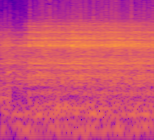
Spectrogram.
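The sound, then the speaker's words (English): Steady, dense mechanical rattling of pneumatic drills hammering away continuously as men work at a construction site with a tall scaffold, loud, with a buzzing vibration that never lets up for the whole stretch. “Men covered it like ants, working with pneumatic drills, shovels, wheelbarrows.”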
